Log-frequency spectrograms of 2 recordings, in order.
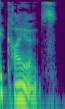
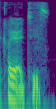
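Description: First: Coyotes said as KYE-oh-tes, two syllables, long i first; coyotes: "kye-OH-ts", dropping the final e sound; Canadian coyotes. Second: Coyotes said as coy-OH-tees, three syllables, ending in "tees"; coyotes: "koy-oh-teez", full final syllable; British coyotes. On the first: Canadians naming the animal, coyotes said KYE-oh-tes. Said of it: "They say coyotes". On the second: The speaker's own way, coyotes said koy-oh-teez. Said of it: "We say coyotes". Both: Shown as a demonstration.

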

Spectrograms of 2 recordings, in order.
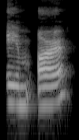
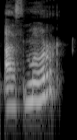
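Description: First: A S M R, each letter named separately in Spanish; spelled letter by letter. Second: Asmr said as one word, "asmur"; read as one word. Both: Shown as a demonstration. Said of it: "así se leería".

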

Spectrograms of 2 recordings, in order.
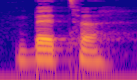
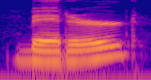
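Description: First: "better" the British way, crisp T, silent final R, falling; British demo of "better" with a closing fall; British accent. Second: "better" the American way, T tapped, final R sounded, rising; American demo of "better", tune left open; American accent. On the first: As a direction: model British "better", ending in an open uh. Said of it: "it sounds just like a T". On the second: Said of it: "T's in the middle of words sound like R". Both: Shown as a demonstration.

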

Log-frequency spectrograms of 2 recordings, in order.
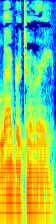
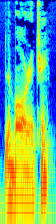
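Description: First: "laboratory" as LAB-ra-tory, stress on the first syllable; American laboratory. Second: "Laboratory" as la-BOR-a-try, stress on the second syllable; British laboratory. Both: Shown as a demonstration. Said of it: "For example".

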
